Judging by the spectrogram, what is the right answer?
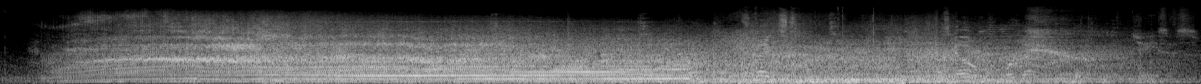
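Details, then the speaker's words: Turbo S-10 street race truck after fix, full-power pass on a bare road: engine pulls hard with a clean climbing roar through a gear change, strong under boost, no misfire; ran 134 mph; normal full-power run. "Instantly, as the boost rolled in, I could hear the truck was making power, and we knew it was fixed."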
